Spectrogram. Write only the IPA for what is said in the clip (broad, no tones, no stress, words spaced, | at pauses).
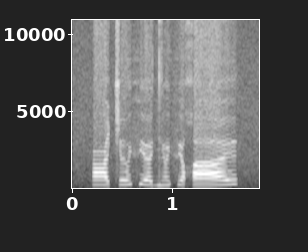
ʕɐcɘʊ̯ fʲɐːdʲɔ̃ fʲɔχaːɪ̯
